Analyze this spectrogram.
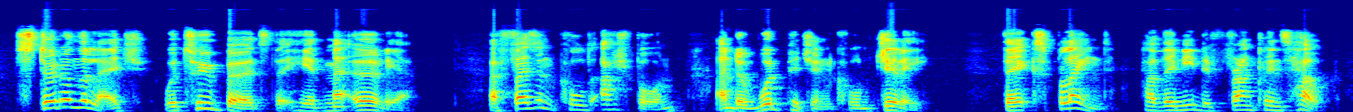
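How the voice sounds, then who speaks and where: A man's voice: mid-range voice, a little mellow, muffled recording. A man narrating a scripted children's bedtime story as a storyteller. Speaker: author and storyteller.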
